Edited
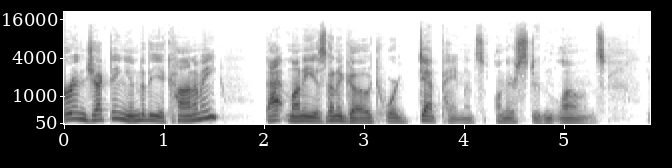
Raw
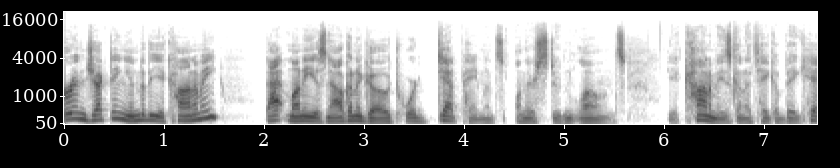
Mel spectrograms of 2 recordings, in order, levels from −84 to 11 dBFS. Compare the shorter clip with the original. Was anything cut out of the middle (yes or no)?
yes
